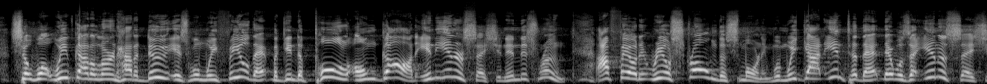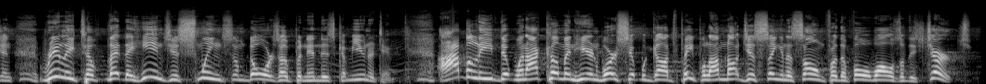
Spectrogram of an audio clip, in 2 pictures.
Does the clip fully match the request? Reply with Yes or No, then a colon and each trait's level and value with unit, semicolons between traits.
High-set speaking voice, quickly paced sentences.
Yes: high, 235 Hz; fast, 235 wpm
